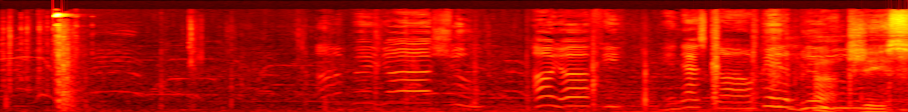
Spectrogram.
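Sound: door being opened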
